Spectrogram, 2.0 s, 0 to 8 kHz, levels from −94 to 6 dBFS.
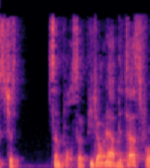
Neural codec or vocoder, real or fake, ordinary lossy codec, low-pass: none; real; MP3, 48 kbps; 7.2 kHz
